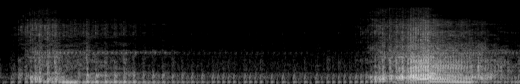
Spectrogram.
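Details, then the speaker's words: Suzuki LT160 quad bike, sat for 3 years, now running without an air filter, thumps steadily at idle with a clean throttle blip and no misses; the smooth running suggests the fault was a slightly loose fitting on the carburetor. "that actually sounds really really smooth I know we don't have a filter on there or anything"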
